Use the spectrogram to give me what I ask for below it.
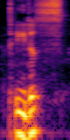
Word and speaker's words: Tidus: will possibly know that the correct pronunciation quote-unquote correct pronunciation is tidus but i don't like that pronunciation and i am stubborn every now and again so i call him titus uh because i think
